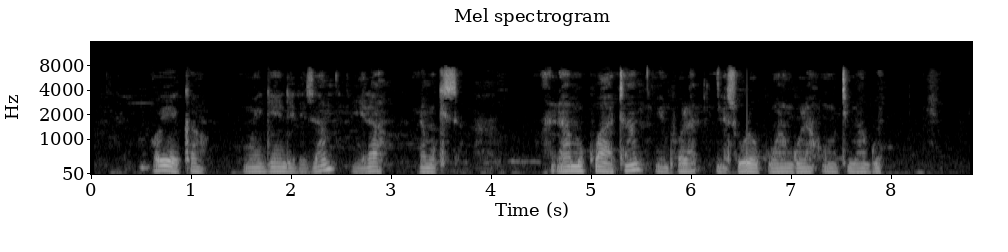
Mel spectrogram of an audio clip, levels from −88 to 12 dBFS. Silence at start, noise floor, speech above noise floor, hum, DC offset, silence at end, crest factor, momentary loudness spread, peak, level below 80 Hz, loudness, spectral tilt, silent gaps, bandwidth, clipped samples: 0.5 s; -63 dBFS; 31 dB; none; under 0.1%; 0.4 s; 24 dB; 13 LU; -10 dBFS; -58 dBFS; -32 LUFS; -4.5 dB/octave; none; 8.2 kHz; under 0.1%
